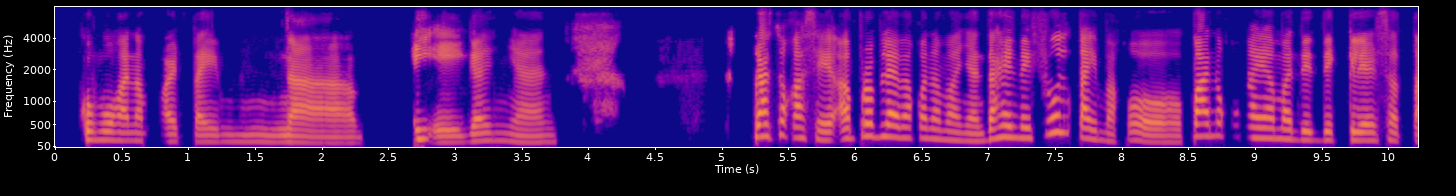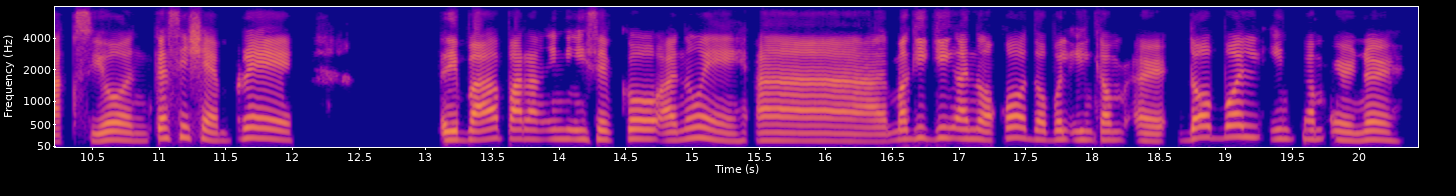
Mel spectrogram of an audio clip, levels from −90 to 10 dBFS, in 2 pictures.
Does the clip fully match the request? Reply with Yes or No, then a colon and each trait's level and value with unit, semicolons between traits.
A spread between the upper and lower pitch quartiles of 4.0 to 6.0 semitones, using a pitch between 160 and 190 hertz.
Yes: average, 4.4 semitones; medium, 185 Hz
